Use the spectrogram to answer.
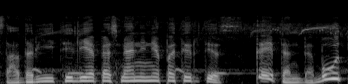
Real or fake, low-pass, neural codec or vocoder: real; 9.9 kHz; none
